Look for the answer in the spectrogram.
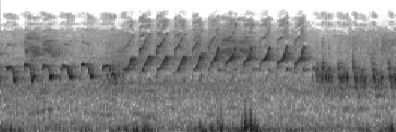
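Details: Chinese hwamei in competition form, singing after a bath: quick series of repeated upward-slurred whistled notes, shifting pitch between phrases, with faint low background knocks.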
